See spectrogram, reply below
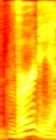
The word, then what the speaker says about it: Verde: Everybody here calls it Verde, apparently, and we've been saying it wrong.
